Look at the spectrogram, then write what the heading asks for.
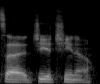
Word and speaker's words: Giacchino: It's Giacchino. Giacchino. Yeah. Okay. Is that how you pronounce that?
